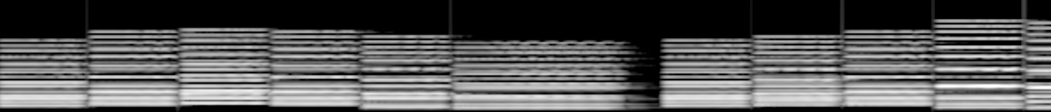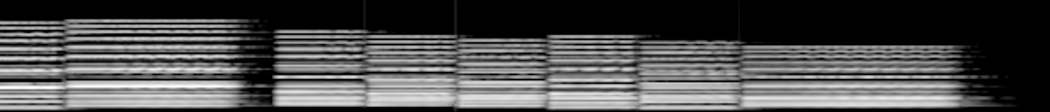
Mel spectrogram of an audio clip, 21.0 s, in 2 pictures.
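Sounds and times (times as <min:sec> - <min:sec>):
hurdy-gurdy chorale: 0:00.0 - 0:20.2.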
